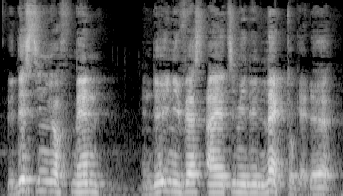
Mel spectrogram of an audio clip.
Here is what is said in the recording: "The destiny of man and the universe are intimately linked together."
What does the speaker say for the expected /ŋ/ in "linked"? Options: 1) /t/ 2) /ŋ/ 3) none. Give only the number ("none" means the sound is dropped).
3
